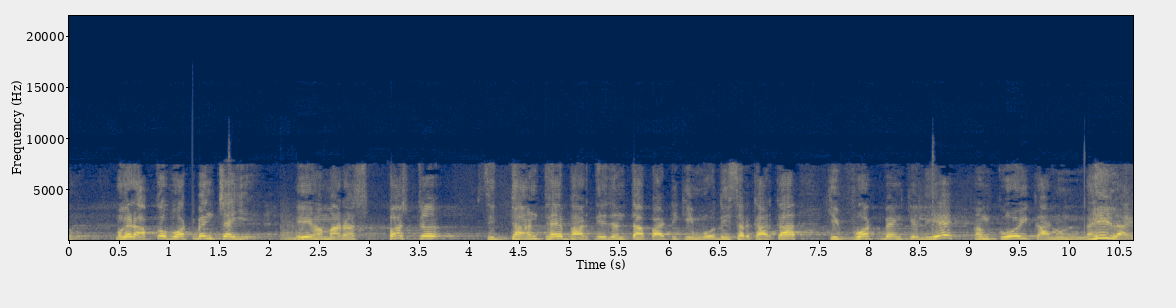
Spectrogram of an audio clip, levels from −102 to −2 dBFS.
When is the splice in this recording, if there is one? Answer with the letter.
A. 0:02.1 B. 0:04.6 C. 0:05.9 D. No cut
A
